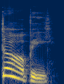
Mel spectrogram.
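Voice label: "derby", English, British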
